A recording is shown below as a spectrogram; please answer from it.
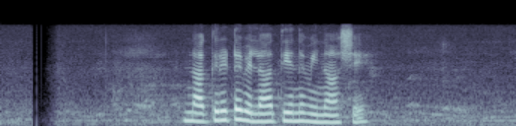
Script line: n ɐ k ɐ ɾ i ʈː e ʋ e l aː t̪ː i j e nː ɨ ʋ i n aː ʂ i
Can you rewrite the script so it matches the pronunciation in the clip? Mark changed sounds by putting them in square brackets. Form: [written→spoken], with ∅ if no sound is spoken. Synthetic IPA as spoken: n ɐ [k→ɡ] ɐ ɾ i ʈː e ʋ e l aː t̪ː i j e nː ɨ ʋ i n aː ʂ [i→e]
